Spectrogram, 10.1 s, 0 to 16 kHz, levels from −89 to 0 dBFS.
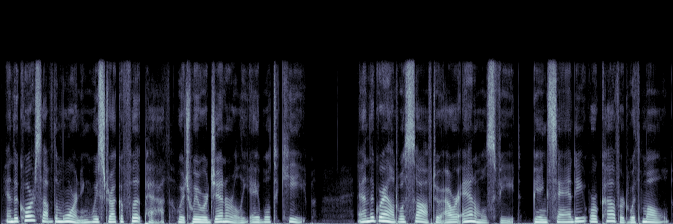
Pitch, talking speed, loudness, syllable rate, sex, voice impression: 185 Hz, 195 wpm, -17 LUFS, 5.0 syllables/s, female, feminine, adult-like, tensed, hard, clear, fluent, intellectual, calm, elegant, lively, slightly sharp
